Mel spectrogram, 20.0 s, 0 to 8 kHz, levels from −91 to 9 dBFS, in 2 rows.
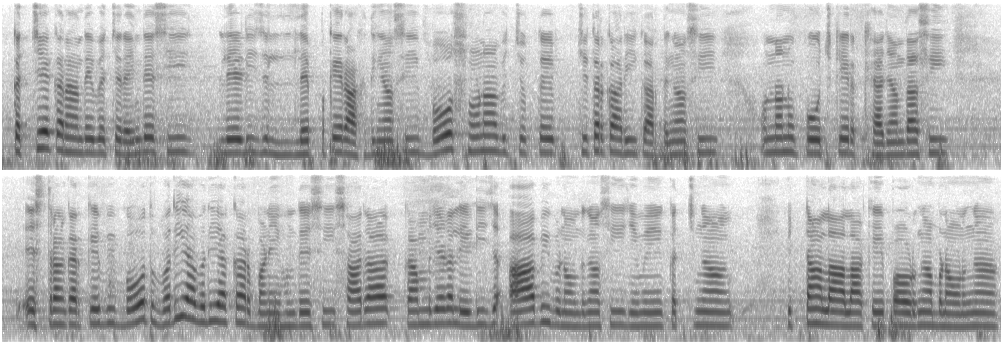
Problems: constant background noise, background conversations at intervals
